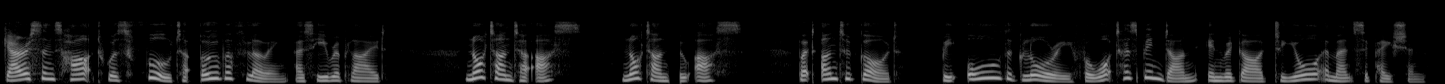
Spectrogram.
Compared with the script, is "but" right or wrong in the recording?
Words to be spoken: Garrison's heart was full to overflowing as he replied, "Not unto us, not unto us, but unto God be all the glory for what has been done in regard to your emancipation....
right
